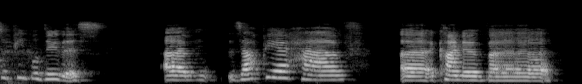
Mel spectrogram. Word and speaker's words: Zapier: they've never come across it before what is zapia well the first thing I'm going to do Ryan is correct you in terms of the pronunciation because it's actually zapia and lots of people do this um zapia have a kind of a what would you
